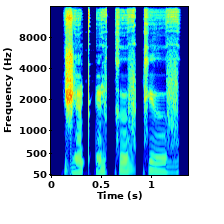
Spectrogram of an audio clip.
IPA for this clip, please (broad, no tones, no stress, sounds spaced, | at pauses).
ʒ ɛ̃ pʼ ẽ v k ɯ v kʲ ɯ v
